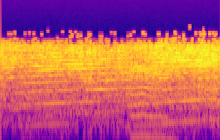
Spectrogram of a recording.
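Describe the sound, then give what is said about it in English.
Car engine accelerating hard with the pedal floored, a dense, buzzing roar with a strong harmonic drone that holds loud and continuous for the whole stretch, with no talking. “Let's switch the headlights off and ram the pedal to the floor.”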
